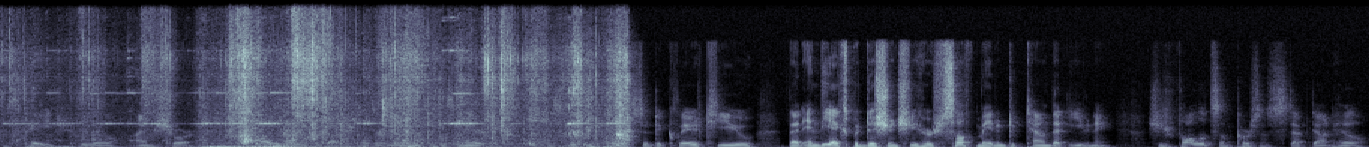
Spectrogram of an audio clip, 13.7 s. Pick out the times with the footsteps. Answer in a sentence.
The footsteps can be heard from 0.0 to 6.3 s.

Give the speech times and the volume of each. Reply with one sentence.
You can hear the speech from 0.0 to 13.6 s, getting louder then quieter.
